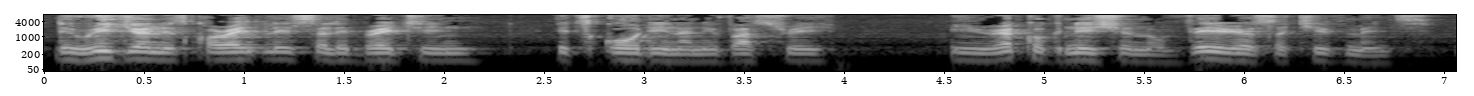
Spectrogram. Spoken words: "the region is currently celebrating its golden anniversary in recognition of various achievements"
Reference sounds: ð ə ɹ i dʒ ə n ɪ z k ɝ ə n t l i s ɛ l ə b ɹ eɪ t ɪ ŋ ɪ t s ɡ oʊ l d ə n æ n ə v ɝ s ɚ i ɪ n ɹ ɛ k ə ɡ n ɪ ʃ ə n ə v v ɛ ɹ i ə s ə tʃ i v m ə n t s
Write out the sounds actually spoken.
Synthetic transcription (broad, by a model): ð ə ɹ i dʒ ə n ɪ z k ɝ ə n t l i s ɛ l ə b ɹ eɪ t ɪ ŋ ɪ t s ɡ oʊ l d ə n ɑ n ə v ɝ s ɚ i ɪ n ɹ ɛ k ə ɡ n ɪ ʃ ə n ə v v ɛ ɹ i ə s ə tʃ i v m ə n t s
